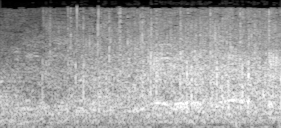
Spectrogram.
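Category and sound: crowd, audience clapping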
